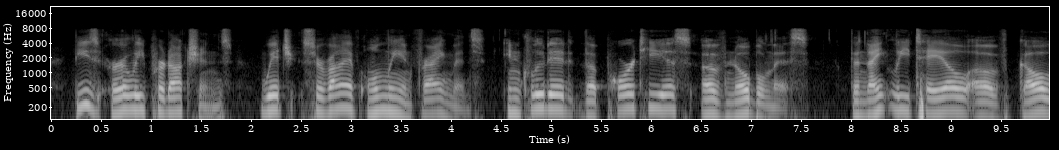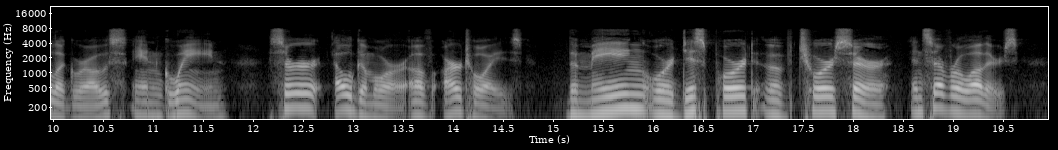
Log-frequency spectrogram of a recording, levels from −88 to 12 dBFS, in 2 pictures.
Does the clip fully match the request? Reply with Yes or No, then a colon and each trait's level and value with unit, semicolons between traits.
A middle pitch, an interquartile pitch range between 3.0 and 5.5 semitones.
Yes: medium, 150 Hz; average, 4.7 semitones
